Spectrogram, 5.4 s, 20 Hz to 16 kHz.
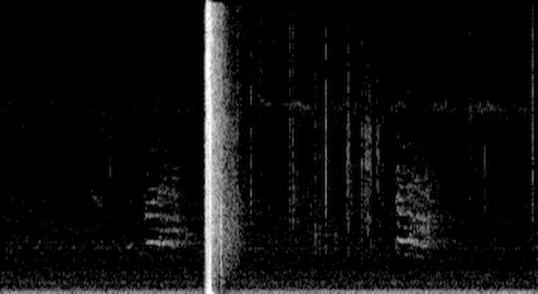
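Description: A single shot from a Crosman Legacy 1000 multi-pump .177 air rifle: one sharp, short crack about two seconds in.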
